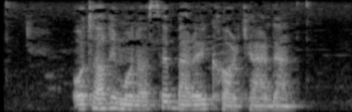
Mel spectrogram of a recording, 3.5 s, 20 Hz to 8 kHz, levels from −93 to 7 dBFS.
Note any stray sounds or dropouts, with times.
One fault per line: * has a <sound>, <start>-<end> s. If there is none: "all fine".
all fine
